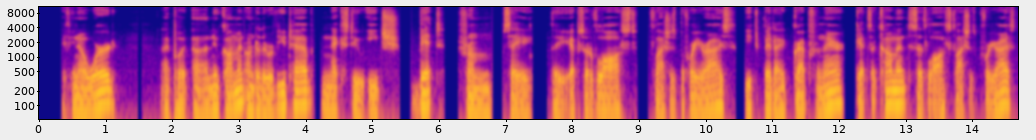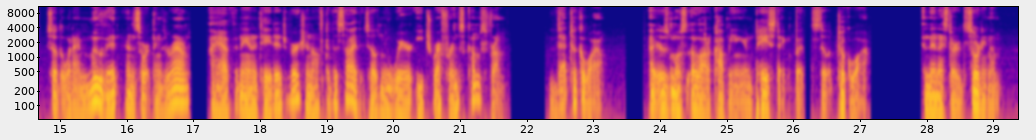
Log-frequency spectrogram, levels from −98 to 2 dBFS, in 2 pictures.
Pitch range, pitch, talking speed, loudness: 75-90 Hz, 80 Hz, 195 wpm, -18 LUFS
